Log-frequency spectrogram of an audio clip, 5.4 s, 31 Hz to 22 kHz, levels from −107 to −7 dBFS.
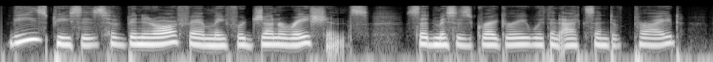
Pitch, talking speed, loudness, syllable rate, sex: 210 Hz, 190 wpm, -17 LUFS, 5.9 syllables/s, female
